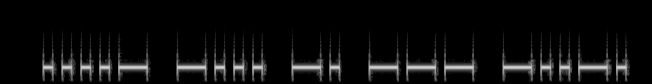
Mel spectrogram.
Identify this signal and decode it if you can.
Morse code, heard as a keyed tone, about 13 wpm, 800 Hz. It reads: 4BNO/
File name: LEZIONI / 10 SIGNS / 10A SLASH 12wpm 2314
